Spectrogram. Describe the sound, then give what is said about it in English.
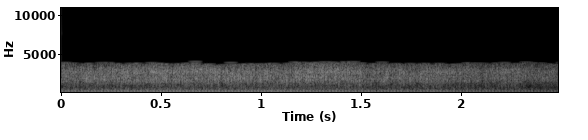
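A small airplane engine drones steadily as it taxis on the ground toward a shack after landing, a loud, continuous buzzing rumble with a deep hum, fading slightly toward the end. “Now we'll taxi over to that shack and give it a look-see.”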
